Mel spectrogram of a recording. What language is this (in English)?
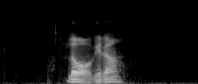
Swedish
